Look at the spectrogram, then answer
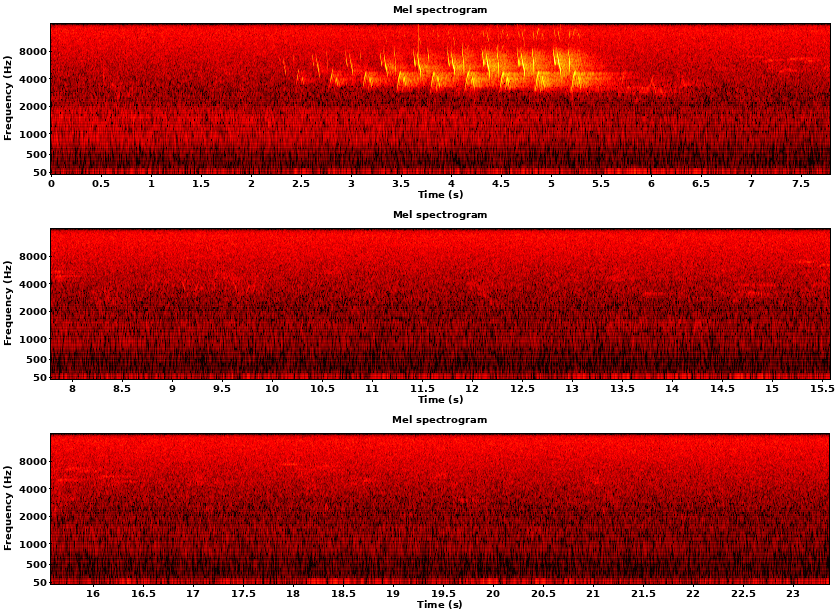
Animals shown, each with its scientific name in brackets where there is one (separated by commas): Brown Creeper (Certhia americana), Ovenbird (Seiurus aurocapilla), Purple Finch (Haemorhous purpureus), Common Yellowthroat (Geothlypis trichas)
